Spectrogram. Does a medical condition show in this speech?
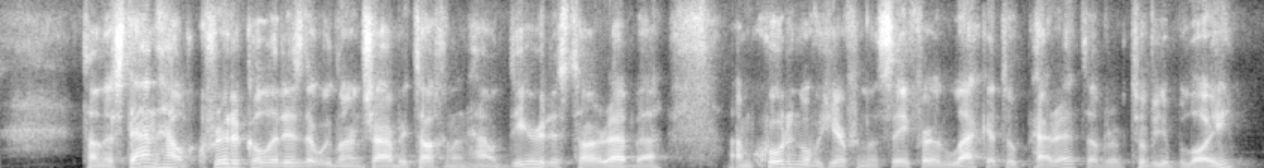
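No.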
